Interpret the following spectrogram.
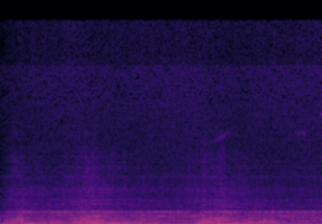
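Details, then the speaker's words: Mazda Miata with a flashing start light and briefly rough running on startup. A light throttle blip brings a deep, boomy, louder-than-stock exhaust drone. A deleted resonator or other exhaust work is suspected, not confirmed. "there's somebody's deleted like a resonator yeah yep somebody deleted a resonator or something on this there's definitely some exhaust work"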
